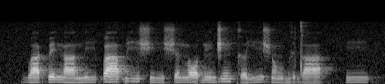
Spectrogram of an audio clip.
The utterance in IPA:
baː˧k͡pe˧ŋaː˨ niː˧ ɓaː˦ɓiː˦ ʃiː˨ ʃə˦ nɔ˦˨ɗĩ˦ d͡ʒĩ˦kə˨ jiː˦ʃɔ̃˧ɡ͡bɨ˧daː˧ | iː˧

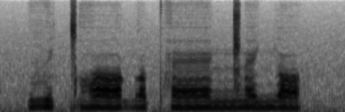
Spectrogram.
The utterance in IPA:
veɡ͡ǀɒː ɡɒpʰæː ŋ͡ǁæɲɒ

